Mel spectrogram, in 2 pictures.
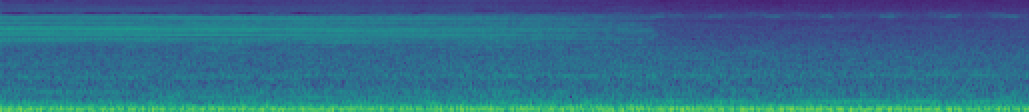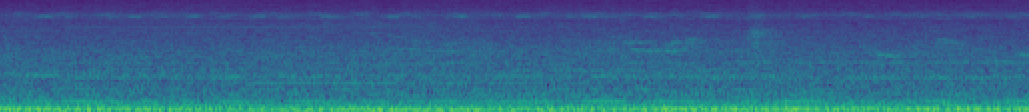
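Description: Steady low mechanical hum, with a dense high-pitched whine over it that cuts off about two and a half seconds in, and a few faint chirps near the end.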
